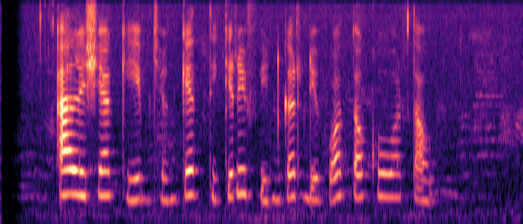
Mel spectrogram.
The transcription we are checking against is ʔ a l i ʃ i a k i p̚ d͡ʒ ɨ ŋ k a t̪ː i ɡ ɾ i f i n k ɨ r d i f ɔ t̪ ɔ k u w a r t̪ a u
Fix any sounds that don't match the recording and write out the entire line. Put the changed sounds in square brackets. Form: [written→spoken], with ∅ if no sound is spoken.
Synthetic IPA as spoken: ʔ a l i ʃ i a k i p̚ d͡ʒ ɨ ŋ k [a→ɛ] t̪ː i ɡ ɾ i f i n k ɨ r d i f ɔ t̪ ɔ k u w a r t̪ a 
